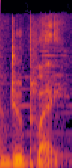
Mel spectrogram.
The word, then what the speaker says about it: Dupleix: Yes, I know there's a debate about the pronunciation, especially of the X, but usage and arguments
